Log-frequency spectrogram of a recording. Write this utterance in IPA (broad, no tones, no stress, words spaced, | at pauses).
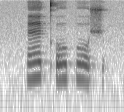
ɛ kʼo poʃ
